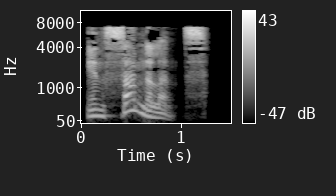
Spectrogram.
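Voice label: "insomnolence", British English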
